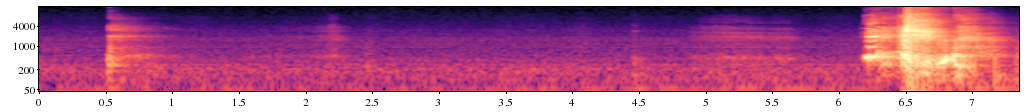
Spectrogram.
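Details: Woman inducing sneezes despite an injured collarbone and ribs from a BMX fall: a quiet sniff, then one loud, forceful sneeze.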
